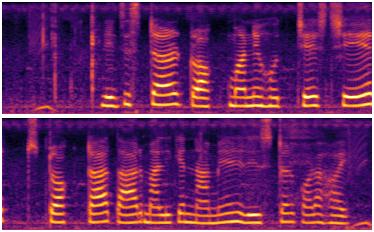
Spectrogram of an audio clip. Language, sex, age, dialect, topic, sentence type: Bengali, female, 18-24, Northern/Varendri, banking, statement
